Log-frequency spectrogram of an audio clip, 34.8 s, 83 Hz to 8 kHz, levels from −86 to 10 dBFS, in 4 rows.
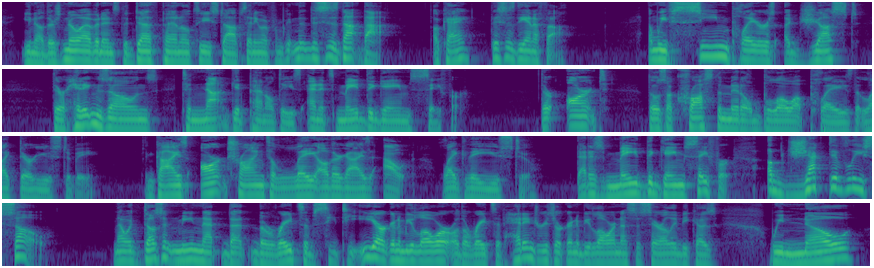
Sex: male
